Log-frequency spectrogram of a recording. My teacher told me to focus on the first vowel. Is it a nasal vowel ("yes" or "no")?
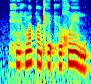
yes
